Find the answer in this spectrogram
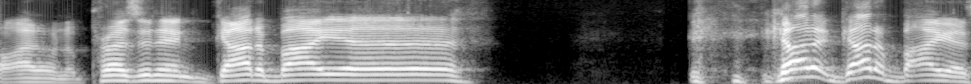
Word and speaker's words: Gotabaya: Gotabaya sounds like, you know, what you have to do on an anniversary. All right, I get it. I gotta buy you a gift. Okay, President Gotabaya Rajapaksa fled his residence.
